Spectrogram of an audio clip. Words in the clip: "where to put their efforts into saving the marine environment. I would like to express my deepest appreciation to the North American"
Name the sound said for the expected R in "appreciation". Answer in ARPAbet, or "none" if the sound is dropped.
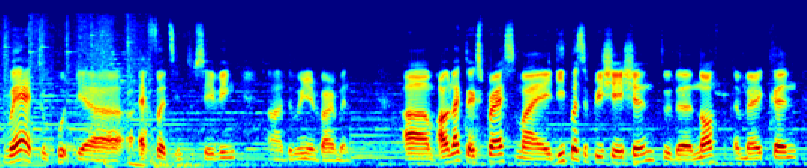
R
